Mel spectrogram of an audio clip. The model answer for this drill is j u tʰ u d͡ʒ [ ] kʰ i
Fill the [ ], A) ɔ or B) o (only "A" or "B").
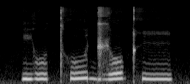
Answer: B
